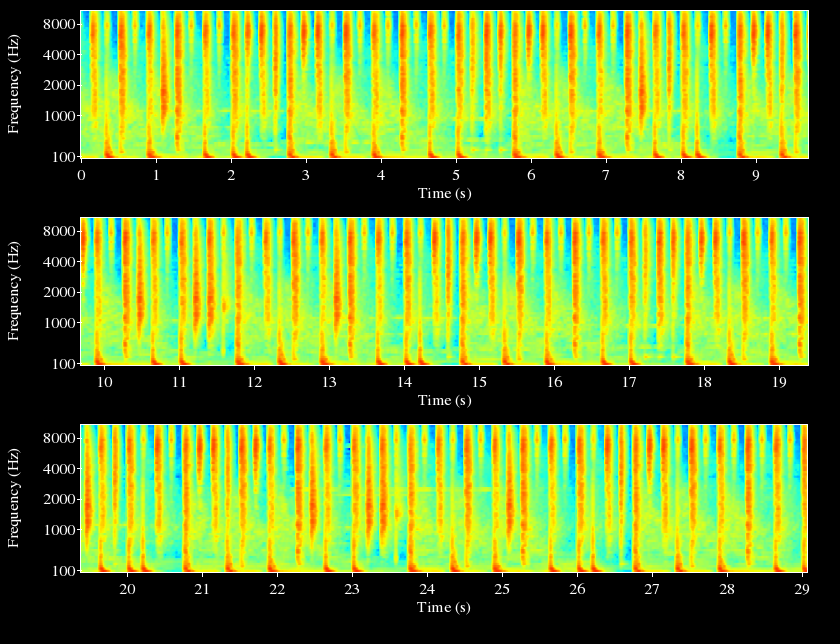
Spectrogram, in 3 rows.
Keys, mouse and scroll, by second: 4.7 space, 4.8 click, 5.2 space, 5.6 click, 5.7 space, 7.5 typing, 8.2 click, 19.4-19.7 scroll down 1, 20.7 scroll up 1, 22.4 ctrl+KP_Subtract, 24.3-24.6 scroll up 1, 27.7 ctrl+KP_Add.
